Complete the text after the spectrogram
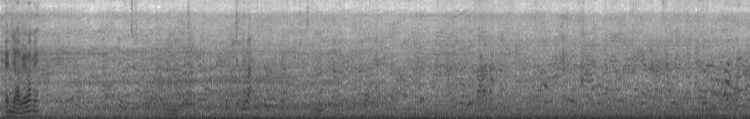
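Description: A ferry's engine rumbles low and steady.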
